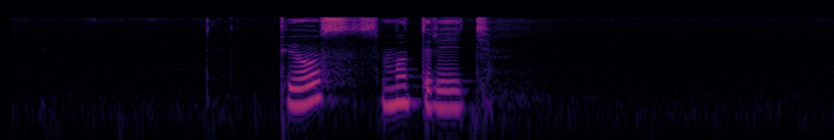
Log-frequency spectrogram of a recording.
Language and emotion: Russian, neutral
